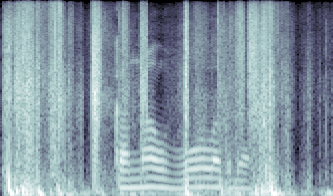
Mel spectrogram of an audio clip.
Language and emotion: Russian, neutral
